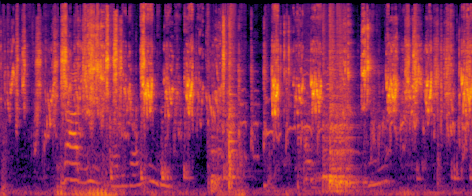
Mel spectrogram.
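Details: Colony-bred budgerigars chattering nonstop: overlapping sharp chirps and buzzy squawks, with some lower warbling tones running beneath the busy chorus.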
